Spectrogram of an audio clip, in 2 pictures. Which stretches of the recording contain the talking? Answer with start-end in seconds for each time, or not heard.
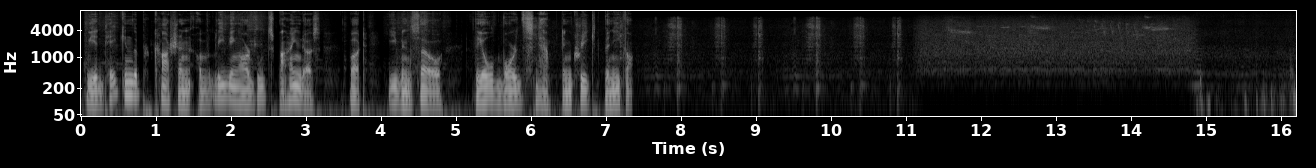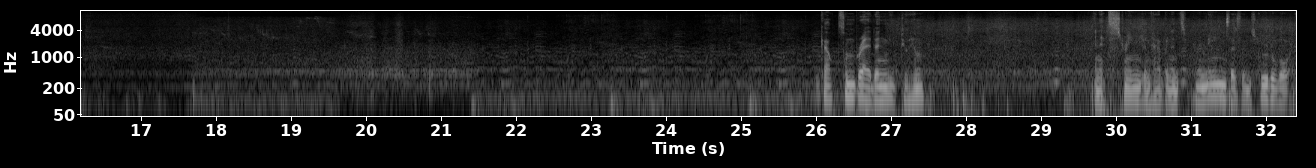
0.1-7.3, 26.0-27.5, 29.6-32.3.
